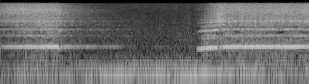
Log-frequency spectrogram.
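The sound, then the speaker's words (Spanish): A steam train whistle sounds in two sustained, steady-pitched blasts separated by a brief lull, over a continuous hiss of steam. “estamos listos para ya irnos a la primera estación del tren de la tarde.”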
